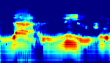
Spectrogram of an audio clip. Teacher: Dia ada desir. Itu jadi safir macam zai.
